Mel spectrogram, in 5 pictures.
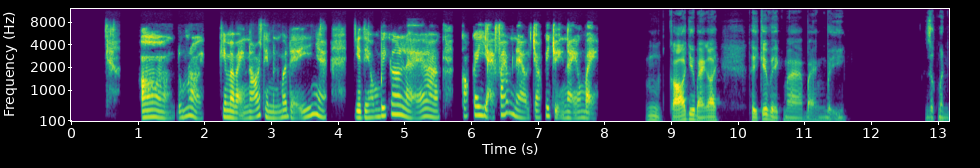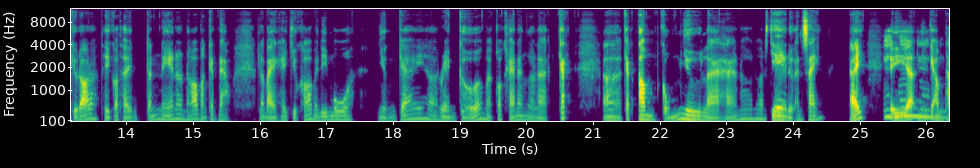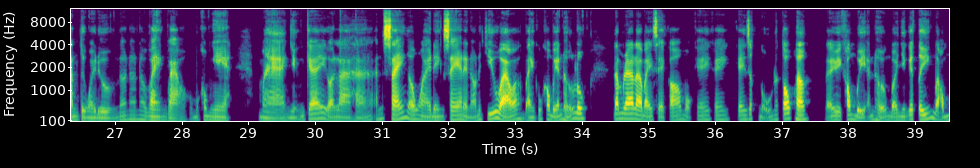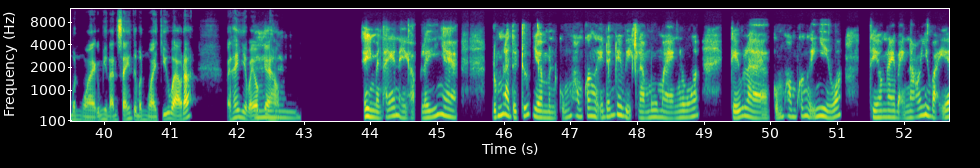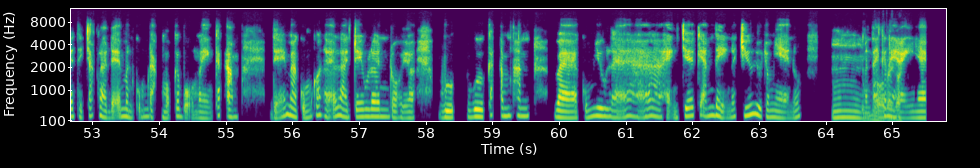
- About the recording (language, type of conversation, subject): Vietnamese, advice, Vì sao tôi thức giấc nhiều lần giữa đêm và sáng hôm sau lại kiệt sức?
- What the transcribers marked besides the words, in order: other background noise; tapping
